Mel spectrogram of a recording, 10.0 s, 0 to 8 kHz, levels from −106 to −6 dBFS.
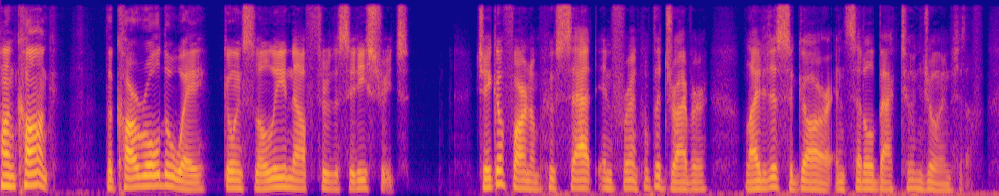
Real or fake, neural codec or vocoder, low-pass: fake; codec, 16 kHz in and 24 kHz out, 0.4 kbps, LongCat-Audio-Codec, two codebook decoder; 7.2 kHz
